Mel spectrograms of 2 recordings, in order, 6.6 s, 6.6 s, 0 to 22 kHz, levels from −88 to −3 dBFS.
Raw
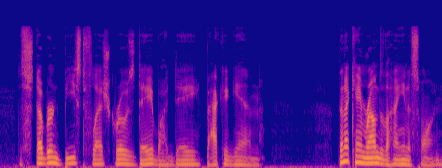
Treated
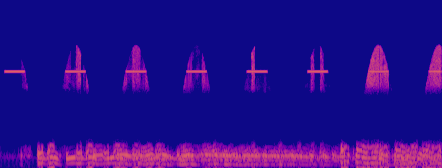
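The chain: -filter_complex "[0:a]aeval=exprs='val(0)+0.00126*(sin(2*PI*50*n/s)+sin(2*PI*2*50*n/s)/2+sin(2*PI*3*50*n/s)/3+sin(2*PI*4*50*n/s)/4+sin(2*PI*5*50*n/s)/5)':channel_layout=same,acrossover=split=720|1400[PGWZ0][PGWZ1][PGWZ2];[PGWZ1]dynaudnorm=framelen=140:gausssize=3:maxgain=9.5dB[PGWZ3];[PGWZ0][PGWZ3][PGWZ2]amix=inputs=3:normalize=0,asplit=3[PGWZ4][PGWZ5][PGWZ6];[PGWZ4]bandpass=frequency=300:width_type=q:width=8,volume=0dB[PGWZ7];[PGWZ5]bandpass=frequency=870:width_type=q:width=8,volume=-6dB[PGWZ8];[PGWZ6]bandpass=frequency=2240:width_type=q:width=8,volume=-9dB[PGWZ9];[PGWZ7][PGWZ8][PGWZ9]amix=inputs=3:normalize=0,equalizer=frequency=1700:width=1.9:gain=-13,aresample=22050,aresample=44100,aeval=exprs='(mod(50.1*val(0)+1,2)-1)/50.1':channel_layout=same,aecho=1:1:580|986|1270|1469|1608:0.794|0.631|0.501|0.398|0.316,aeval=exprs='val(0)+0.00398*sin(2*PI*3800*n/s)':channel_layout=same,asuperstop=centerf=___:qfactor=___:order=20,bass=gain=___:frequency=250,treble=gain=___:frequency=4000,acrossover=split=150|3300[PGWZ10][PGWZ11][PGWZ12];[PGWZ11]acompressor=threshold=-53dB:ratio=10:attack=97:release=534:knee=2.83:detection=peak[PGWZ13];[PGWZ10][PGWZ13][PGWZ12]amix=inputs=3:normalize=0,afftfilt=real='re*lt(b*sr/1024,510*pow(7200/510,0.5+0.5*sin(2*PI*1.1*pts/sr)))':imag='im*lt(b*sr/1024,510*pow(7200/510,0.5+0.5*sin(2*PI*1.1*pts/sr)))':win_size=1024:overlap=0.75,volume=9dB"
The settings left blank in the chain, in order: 1200, 0.54, -8, 6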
